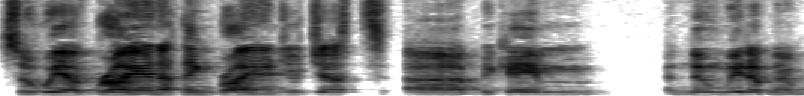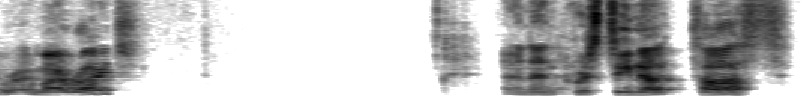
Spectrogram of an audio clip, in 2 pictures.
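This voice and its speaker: A Dutch man in his fifties hosts a live webinar in English, his voice sitting high with a sharp tone. He speaks unhurriedly with a Dutch accent, using many fillers and sometimes searching for words.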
